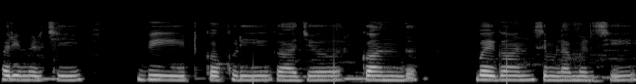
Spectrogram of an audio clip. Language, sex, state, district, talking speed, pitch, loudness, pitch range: Hindi, female, Maharashtra, Nagpur, 85 wpm, 200 Hz, -27 LUFS, 195-215 Hz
